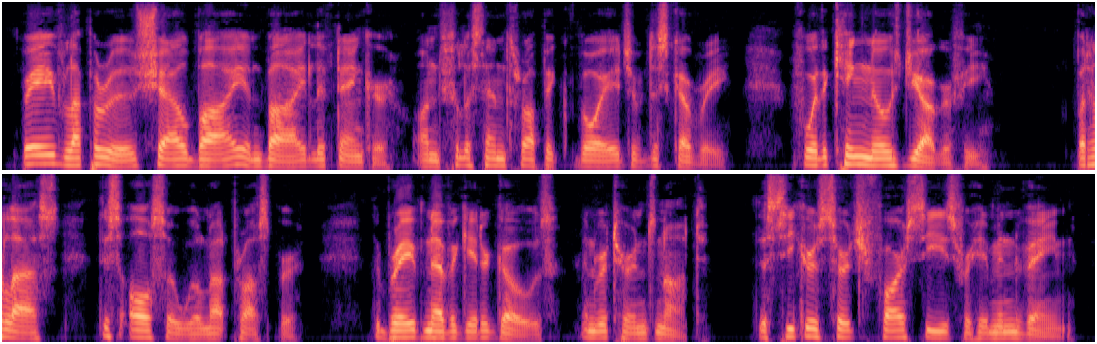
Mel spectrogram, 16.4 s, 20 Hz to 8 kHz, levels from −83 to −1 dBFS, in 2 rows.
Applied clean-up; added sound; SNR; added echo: none; none; none; none.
